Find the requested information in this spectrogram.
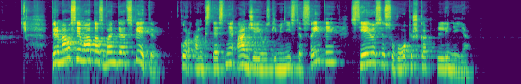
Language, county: Lithuanian, Klaipėda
